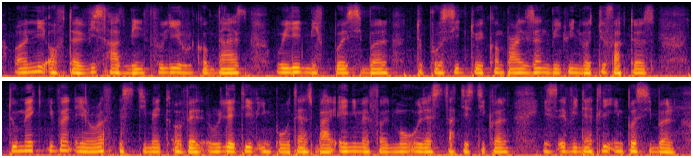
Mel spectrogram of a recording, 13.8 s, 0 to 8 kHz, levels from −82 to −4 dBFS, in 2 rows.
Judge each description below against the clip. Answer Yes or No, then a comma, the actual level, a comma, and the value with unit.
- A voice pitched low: Yes, low, 115 Hz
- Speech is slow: No, average, 175 wpm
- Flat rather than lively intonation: Yes, narrow, 1.5 semitones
